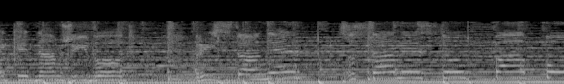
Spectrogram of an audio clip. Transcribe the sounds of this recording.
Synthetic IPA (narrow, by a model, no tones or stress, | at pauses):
kɛɟnaːmʒiʋɔt̪ | pɾist̪aɲɛ | zɔst̪aɲɛst̪ɔ | papɔ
